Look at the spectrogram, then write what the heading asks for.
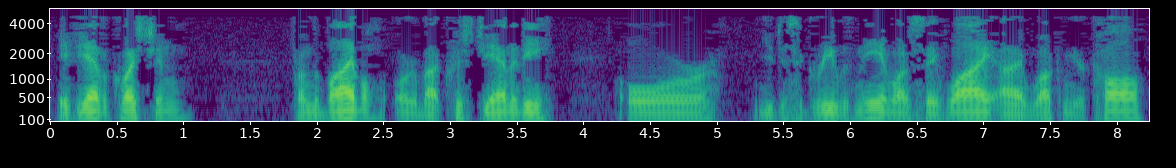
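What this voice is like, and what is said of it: Voice not sounding normal. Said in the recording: “back from laryngitis during all that ... I'm still not normal ... My voice is not my normal voice”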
